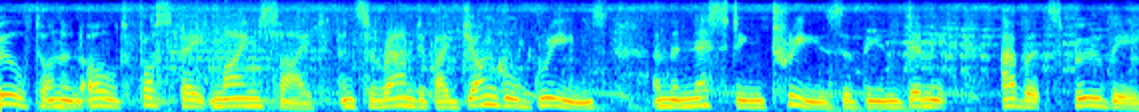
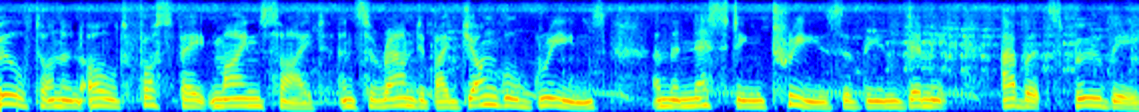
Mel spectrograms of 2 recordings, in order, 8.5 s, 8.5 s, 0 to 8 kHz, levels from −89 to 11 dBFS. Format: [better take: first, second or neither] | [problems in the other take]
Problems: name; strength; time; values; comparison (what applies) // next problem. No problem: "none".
second | background sound (Toilet flush); 19 dB below the speech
